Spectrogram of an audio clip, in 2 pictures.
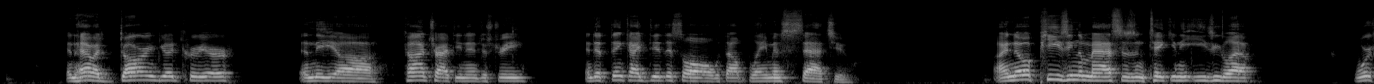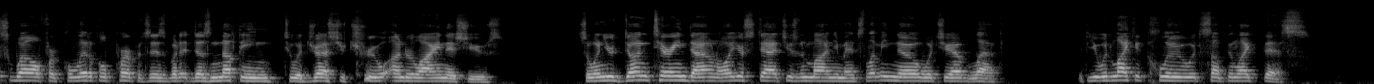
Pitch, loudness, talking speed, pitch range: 165 Hz, -27 LUFS, 165 wpm, 150-180 Hz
